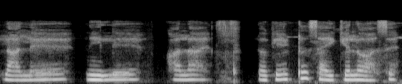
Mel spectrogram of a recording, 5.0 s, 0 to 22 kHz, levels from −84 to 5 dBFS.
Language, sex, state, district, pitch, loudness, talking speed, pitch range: Bengali, female, Assam, Hailakandi, 225 Hz, -17 LUFS, 85 wpm, 215-240 Hz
